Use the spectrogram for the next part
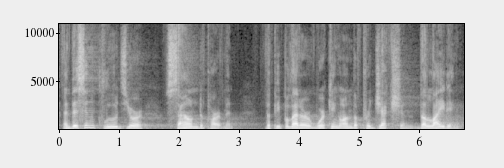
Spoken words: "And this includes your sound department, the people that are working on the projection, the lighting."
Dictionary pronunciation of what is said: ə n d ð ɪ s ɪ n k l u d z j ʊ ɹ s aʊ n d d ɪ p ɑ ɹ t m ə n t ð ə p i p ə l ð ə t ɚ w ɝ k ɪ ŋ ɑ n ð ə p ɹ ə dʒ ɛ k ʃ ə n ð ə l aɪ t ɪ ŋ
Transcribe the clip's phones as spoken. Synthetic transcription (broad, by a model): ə n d ð ɪ s ɪ n k l u d z j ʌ ɹ s aʊ n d d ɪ p ɑ ɹ t m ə n ð ə p i p l ð ə t ɚ w ɝ k ɪ ŋ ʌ n ð ə p ɹ ə dʒ ɛ k ʃ ə n ð ə l aɪ t ɪ ŋ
